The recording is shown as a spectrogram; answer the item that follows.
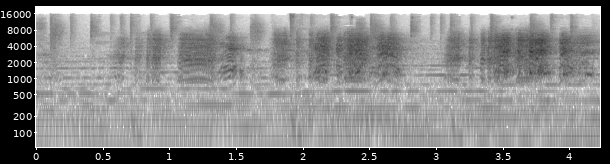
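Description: Background music with steady held notes, over which come three loud, harsh bird calls, about one a second.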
